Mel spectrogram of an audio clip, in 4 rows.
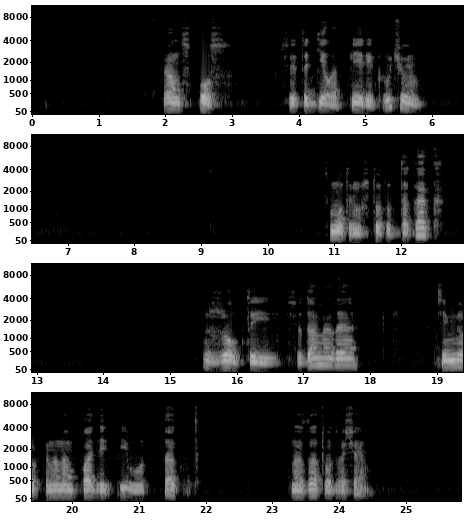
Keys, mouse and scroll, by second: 1.7 click, 10.0 middle click, 19.0 KP_7, 20.8 click, 23.7 middle click.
